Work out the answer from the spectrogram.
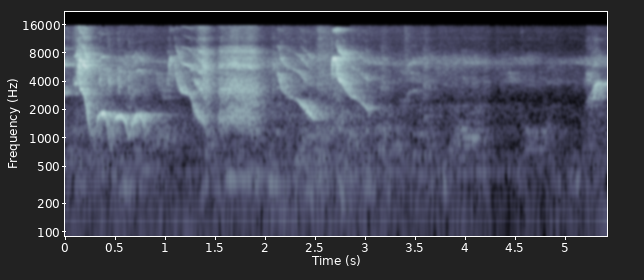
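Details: Common myna giving loud, harsh, rasping squawks: broad noisy bursts sweeping downward, about four in the first three seconds, with a short thin high note at the start, then a quieter raspy tail and a brief final squawk.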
